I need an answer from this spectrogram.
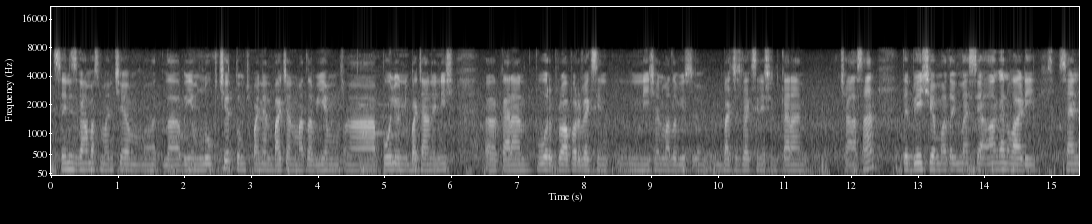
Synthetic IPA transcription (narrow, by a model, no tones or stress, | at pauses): sɨnis̬ɡaːmɐsmɐnt͡ʃʰimɐt̪lɐbjimluːkt͡ʃʰit̪umt͡ʃʰi̥pɐnaːnbɐt͡ʃɐnmɐt̪lɐbjimpoːlʲonibɐt͡ʃaːnniʃ | kɐɾaːnpuːɾpɾaːpɐɾʋeːksinneːʃʰɐnmɐt̪lɐbjisbɐt͡ʃɐsʋeːksineːʃɐnkɐɾaːn | t͡ʃʰiɐsaːn | t̪ebeːt͡ʃʰemɐt̪lɐbmɐsiãːŋɡɐnʋaːɽi | seɳ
